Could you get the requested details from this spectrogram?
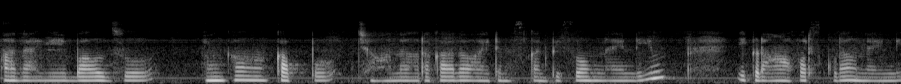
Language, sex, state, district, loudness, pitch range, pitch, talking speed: Telugu, female, Andhra Pradesh, Annamaya, -24 LUFS, 175-185 Hz, 180 Hz, 85 wpm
